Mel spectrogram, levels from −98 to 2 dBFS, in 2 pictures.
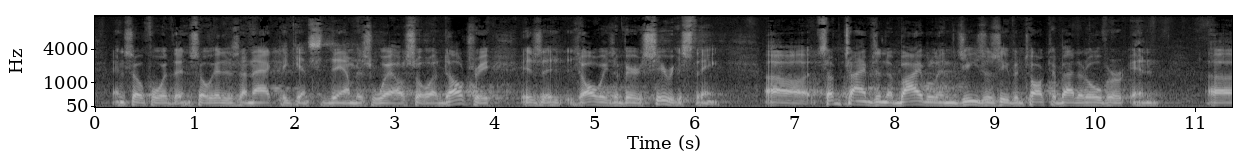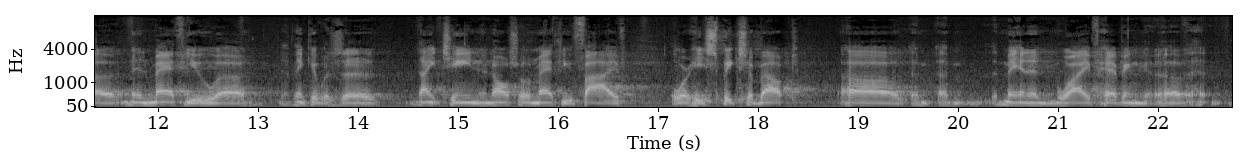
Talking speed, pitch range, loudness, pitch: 165 wpm, 90-100 Hz, -34 LUFS, 95 Hz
